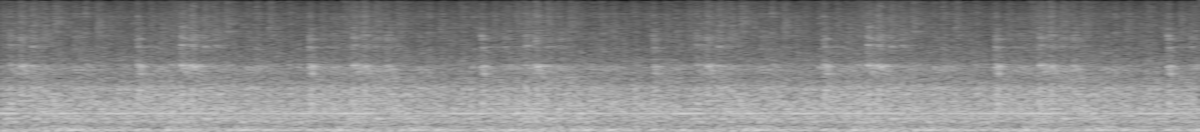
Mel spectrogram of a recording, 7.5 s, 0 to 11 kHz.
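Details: GE 7FDL16 locomotive diesel at its lowest idle setting: steady low rumble with a slow even pulse just under one per second; normal idle.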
